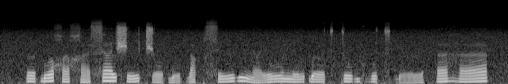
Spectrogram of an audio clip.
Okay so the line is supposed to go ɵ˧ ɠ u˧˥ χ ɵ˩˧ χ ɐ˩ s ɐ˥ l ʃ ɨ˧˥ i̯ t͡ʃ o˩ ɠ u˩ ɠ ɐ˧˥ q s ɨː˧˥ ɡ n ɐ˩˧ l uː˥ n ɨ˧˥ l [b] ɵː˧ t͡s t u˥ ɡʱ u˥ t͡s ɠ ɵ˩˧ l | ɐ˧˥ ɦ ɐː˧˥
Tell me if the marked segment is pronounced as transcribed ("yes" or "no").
no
